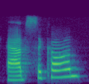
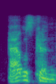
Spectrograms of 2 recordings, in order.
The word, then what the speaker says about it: Absecon: study from a reimbursable study, I believe, in Absecon Inlet. What is it? Can someone tell me how this is pronounced? Absecon, you're right. Absecon.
